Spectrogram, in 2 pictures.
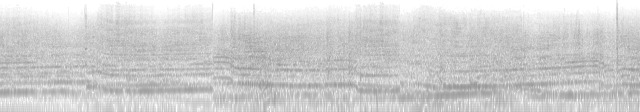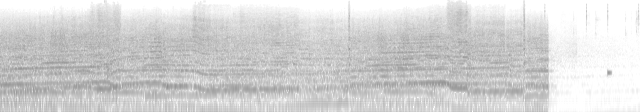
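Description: Several race cars roar around the Bathurst circuit in the Xbox game ACC, engines loud and continuous with overlapping rising and falling gear-shift whines, cutting out abruptly near the end.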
